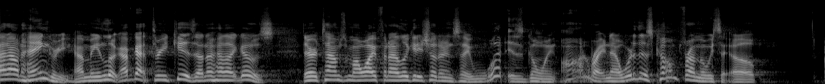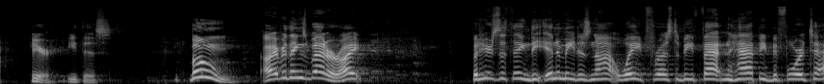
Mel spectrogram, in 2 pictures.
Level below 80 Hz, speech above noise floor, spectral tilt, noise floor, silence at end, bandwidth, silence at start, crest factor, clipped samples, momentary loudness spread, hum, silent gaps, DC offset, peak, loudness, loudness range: -70 dBFS; 35 dB; -4.5 dB/octave; -62 dBFS; 0 s; 16 kHz; 0 s; 20 dB; under 0.1%; 13 LU; none; none; under 0.1%; -6 dBFS; -26 LUFS; 7 LU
